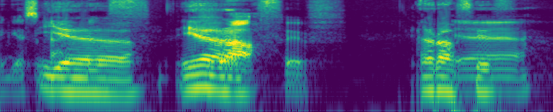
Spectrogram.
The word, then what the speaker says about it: Rafif: So it's supposed to be pronounced A, like, you know, alpha, not Rafif.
